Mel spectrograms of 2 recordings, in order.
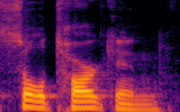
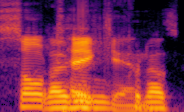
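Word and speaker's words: Soultaken: Is it soul taken? Cuz in the book they always pronounce it soul tarkin. It's soul taken.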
